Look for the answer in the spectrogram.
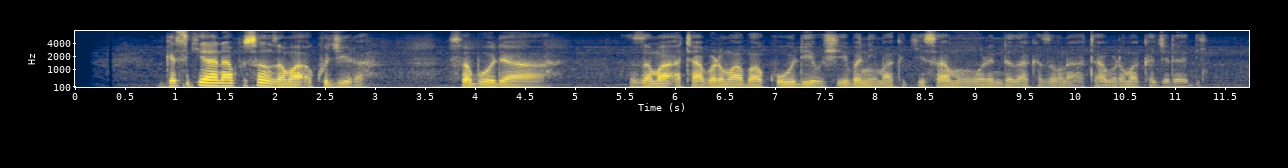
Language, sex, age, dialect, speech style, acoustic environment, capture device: Hausa, male, 45-54, Nigeria - Kano, focused, appliances; people talking, mobile / Linux / Chrome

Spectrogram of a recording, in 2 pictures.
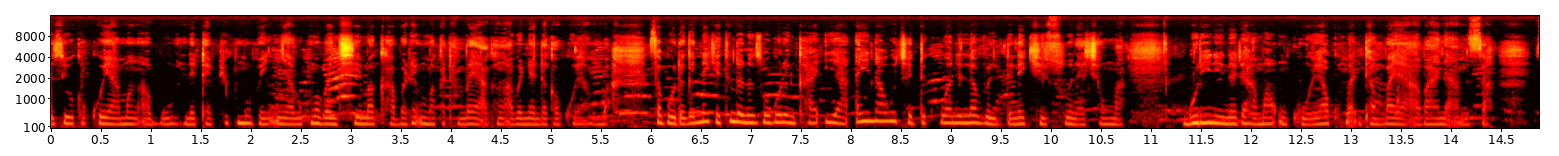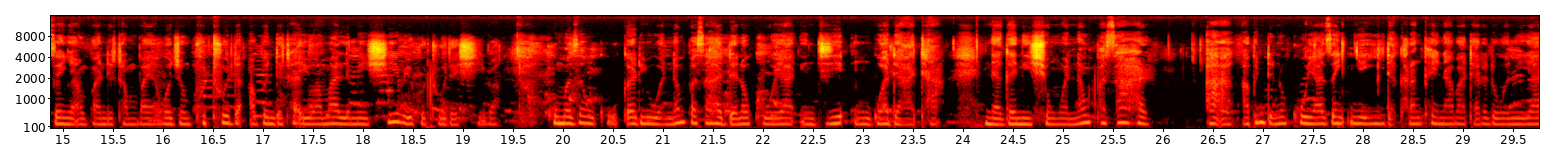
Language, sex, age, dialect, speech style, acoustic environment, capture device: Hausa, female, 18-24, Nigeria - Kano, happy, nature, mobile / Linux / Chrome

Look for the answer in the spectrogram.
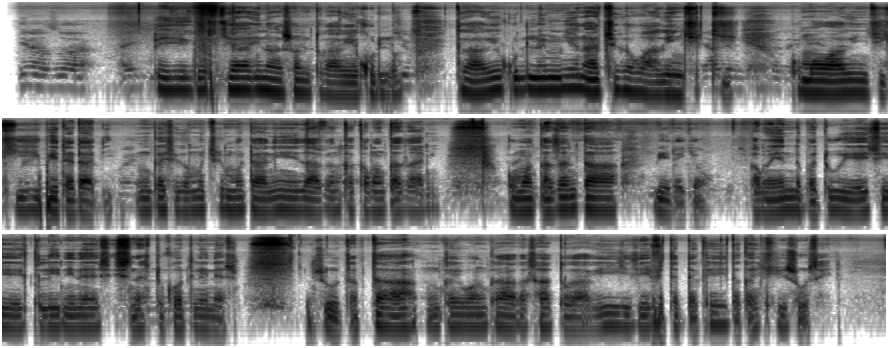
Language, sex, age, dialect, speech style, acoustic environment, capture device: Hausa, male, 18-24, Nigeria - Nigerian Standard, relaxed, people talking, mobile / Linux / Chrome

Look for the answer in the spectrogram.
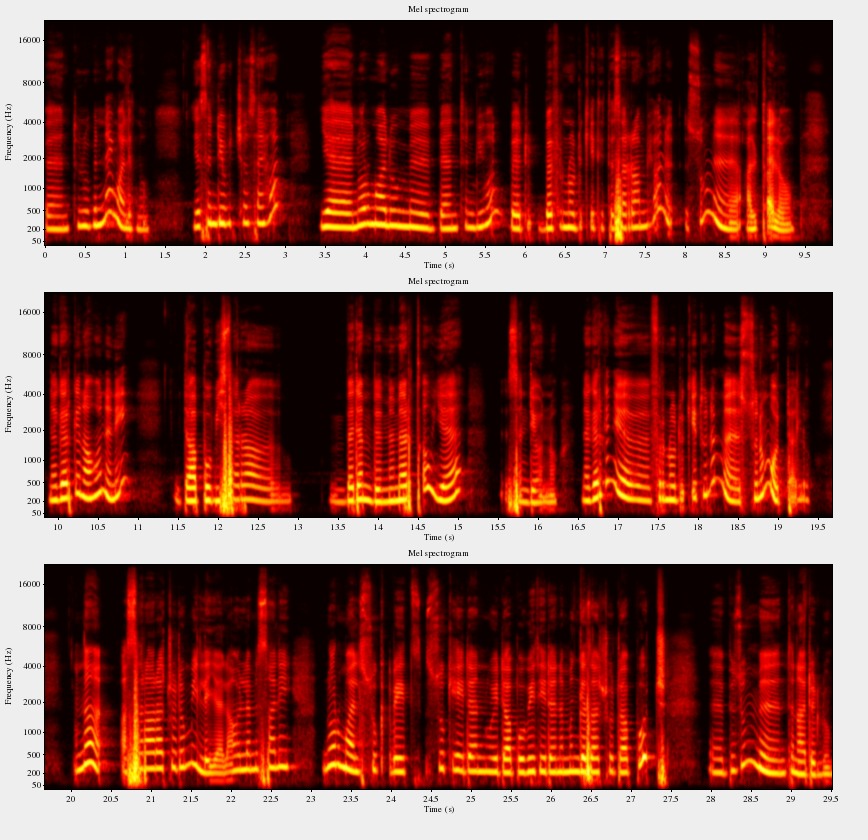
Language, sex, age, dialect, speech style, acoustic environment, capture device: Amharic, female, 25-34, Ethiopia - Addis Ababa, focused, silence, mobile / Linux / Chrome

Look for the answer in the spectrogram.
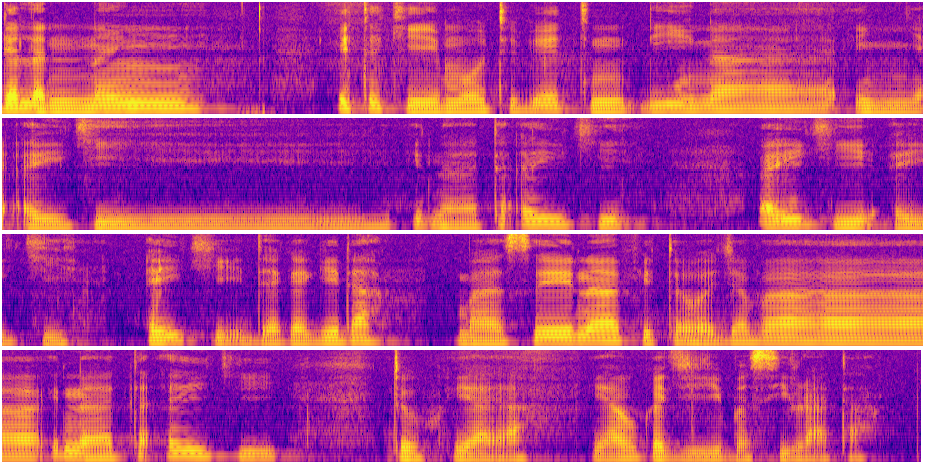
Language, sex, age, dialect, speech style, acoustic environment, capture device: Hausa, male, 25-34, Nigeria - Katsina, happy, nature, mobile / macOS / Safari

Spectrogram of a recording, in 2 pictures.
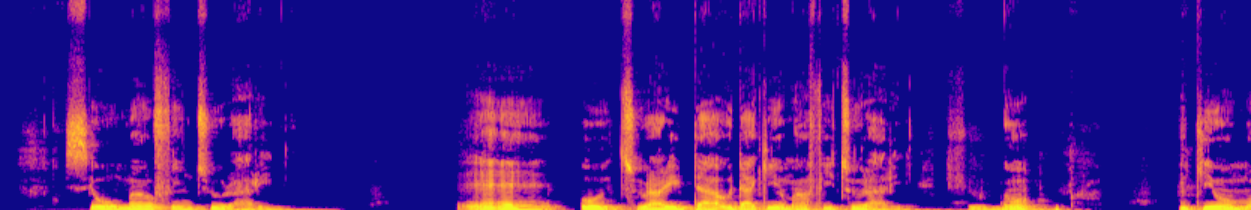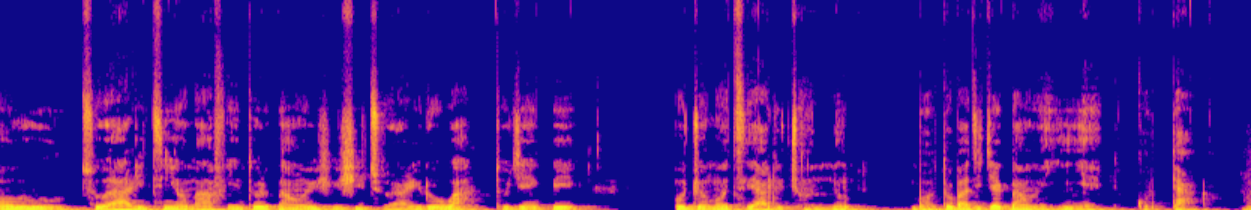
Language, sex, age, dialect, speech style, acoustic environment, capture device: Yoruba, male, 25-34, Nigeria - Lagos, happy, silence, mobile / Linux / Chrome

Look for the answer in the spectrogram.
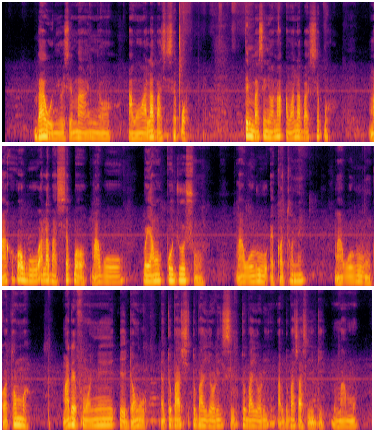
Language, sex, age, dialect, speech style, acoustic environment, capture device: Yoruba, male, 25-34, Nigeria - Lagos Yoruba, relaxed, appliances, mobile / Linux / Chrome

